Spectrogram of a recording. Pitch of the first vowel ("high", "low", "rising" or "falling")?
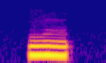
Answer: low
